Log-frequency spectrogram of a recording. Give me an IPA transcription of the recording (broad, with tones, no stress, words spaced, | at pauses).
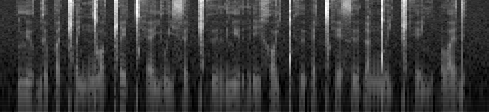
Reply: lʲo˧ɡɘ˨˦ pɐ˧ǁɐ˨ʎ ŋ͡ǀɔ˧ǁe˦˨ǀʰɛ˨ ju˧jsɘ˧ ǁʰɨ˧rlʲɨ˦ ri˧xɔ˦jǃʰɨ˦ʔɛ˨˦ ǀʰe˦ sɨ˦ ɗa˧ŋ͡ǃɘ˨ʎǁʰe˧ʎ | lˠe˧d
